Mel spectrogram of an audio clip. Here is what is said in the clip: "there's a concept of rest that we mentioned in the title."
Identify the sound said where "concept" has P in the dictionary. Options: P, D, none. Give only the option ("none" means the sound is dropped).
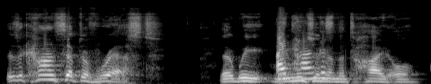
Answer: P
